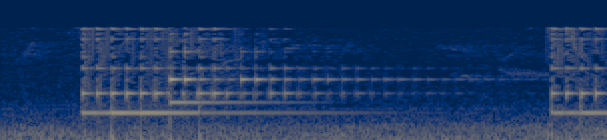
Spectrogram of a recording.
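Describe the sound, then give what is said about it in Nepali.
A mobile phone ringtone sounding for an incoming call: a bright, melodic run of chiming tonal notes. The phrase starts again just before the end, with no voices over it. “अरे फेरि उसैको phone आयो, अब उठाउनु कि नउठाउनु?”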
